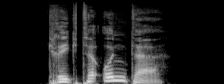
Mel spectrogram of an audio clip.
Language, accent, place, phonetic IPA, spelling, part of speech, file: German, Germany, Berlin, [ˌkʁiːktə ˈʊntɐ], kriegte unter, verb, De-kriegte unter.ogg
- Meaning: inflection of unterkriegen: 1. first/third-person singular preterite 2. first/third-person singular subjunctive II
